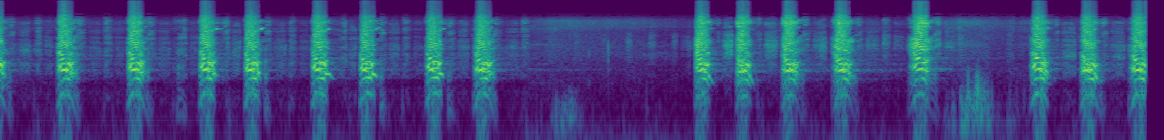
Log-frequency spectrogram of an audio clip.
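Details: Dog; hoarse bark.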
